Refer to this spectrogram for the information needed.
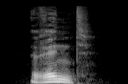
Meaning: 1. cow, bull, ox, head of cattle (any bovine animal) 2. beef
- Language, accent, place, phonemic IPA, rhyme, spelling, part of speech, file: German, Germany, Berlin, /ʁɪnt/, -ɪnt, Rind, noun, De-Rind.ogg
